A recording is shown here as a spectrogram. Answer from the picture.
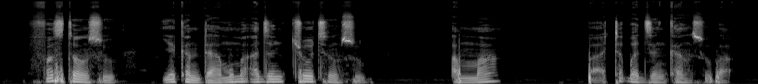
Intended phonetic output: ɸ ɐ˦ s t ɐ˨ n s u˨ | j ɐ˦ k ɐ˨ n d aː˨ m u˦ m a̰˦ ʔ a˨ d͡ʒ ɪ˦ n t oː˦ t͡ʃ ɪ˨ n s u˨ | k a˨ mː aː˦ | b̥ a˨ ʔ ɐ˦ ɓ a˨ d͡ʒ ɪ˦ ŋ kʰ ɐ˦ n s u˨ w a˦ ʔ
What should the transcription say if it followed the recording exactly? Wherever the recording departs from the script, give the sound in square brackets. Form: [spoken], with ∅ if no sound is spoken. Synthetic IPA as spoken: ɸ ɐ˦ s t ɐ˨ n s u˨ | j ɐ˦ k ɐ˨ n d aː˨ m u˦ m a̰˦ ʔ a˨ d͡ʒ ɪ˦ n [t͡ʃ] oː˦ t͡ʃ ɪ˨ n s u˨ | [ʔ] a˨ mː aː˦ | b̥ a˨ [t] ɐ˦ ɓ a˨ d͡ʒ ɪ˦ ŋ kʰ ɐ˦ n s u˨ [b] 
